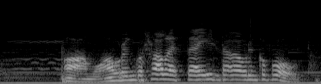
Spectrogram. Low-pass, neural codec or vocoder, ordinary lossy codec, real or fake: 19.8 kHz; none; MP3, 96 kbps; real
